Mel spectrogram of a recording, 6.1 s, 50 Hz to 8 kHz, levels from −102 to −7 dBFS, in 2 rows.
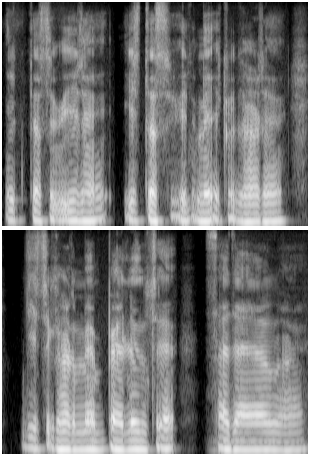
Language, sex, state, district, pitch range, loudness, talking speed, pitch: Hindi, male, Bihar, Patna, 115-130 Hz, -20 LUFS, 165 wpm, 125 Hz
